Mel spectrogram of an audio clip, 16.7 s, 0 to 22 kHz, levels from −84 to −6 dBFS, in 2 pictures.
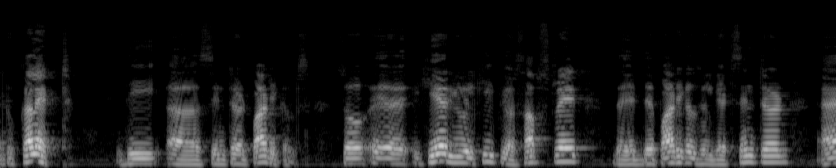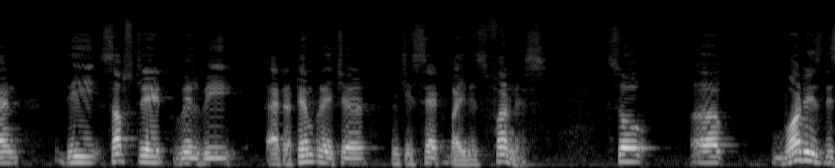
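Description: One channel runs roughly 20 ms behind the other for the whole clip, and the two are summed to mono, producing channel delay (comb filtering). Shared content cancels at evenly spaced frequencies starting around 30 Hz, so the audio sounds rough or slightly doubled throughout.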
